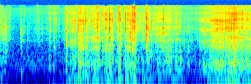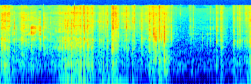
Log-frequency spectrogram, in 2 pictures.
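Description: A metal box-cutter blade carves a solid, dry, palm-sized oval bar of orange Palmolive soap held in the hand, peeling off flakes. Crisp, bright scraping and shaving sounds come in bursts of rapid ticks with short pauses between strokes.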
